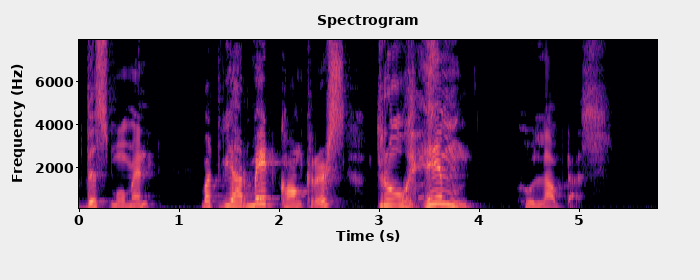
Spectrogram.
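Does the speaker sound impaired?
No.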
